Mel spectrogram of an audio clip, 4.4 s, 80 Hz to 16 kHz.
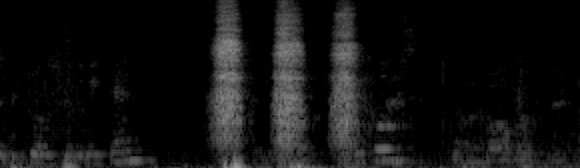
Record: {"exhalation_length": "4.4 s", "exhalation_amplitude": 1732, "exhalation_signal_mean_std_ratio": 0.42, "survey_phase": "alpha (2021-03-01 to 2021-08-12)", "age": "18-44", "gender": "Female", "wearing_mask": "No", "symptom_cough_any": true, "symptom_fatigue": true, "symptom_headache": true, "symptom_change_to_sense_of_smell_or_taste": true, "smoker_status": "Never smoked", "respiratory_condition_asthma": false, "respiratory_condition_other": false, "recruitment_source": "Test and Trace", "submission_delay": "2 days", "covid_test_result": "Positive", "covid_test_method": "RT-qPCR"}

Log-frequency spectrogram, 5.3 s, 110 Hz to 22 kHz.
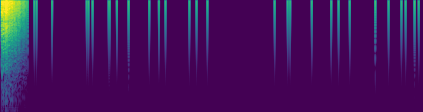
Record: {"cough_length": "5.3 s", "cough_amplitude": 2, "cough_signal_mean_std_ratio": 0.06, "survey_phase": "beta (2021-08-13 to 2022-03-07)", "age": "45-64", "gender": "Male", "wearing_mask": "No", "symptom_none": true, "smoker_status": "Never smoked", "respiratory_condition_asthma": false, "respiratory_condition_other": false, "recruitment_source": "REACT", "submission_delay": "0 days", "covid_test_result": "Negative", "covid_test_method": "RT-qPCR", "influenza_a_test_result": "Negative", "influenza_b_test_result": "Negative"}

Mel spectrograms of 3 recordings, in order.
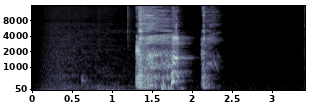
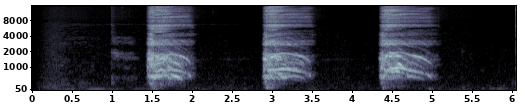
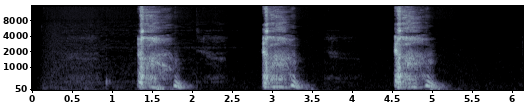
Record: {"cough_length": "3.4 s", "cough_amplitude": 32192, "cough_signal_mean_std_ratio": 0.31, "exhalation_length": "6.1 s", "exhalation_amplitude": 21942, "exhalation_signal_mean_std_ratio": 0.43, "three_cough_length": "6.1 s", "three_cough_amplitude": 32768, "three_cough_signal_mean_std_ratio": 0.32, "survey_phase": "beta (2021-08-13 to 2022-03-07)", "age": "65+", "gender": "Female", "wearing_mask": "No", "symptom_none": true, "smoker_status": "Never smoked", "respiratory_condition_asthma": false, "respiratory_condition_other": false, "recruitment_source": "REACT", "submission_delay": "1 day", "covid_test_result": "Negative", "covid_test_method": "RT-qPCR"}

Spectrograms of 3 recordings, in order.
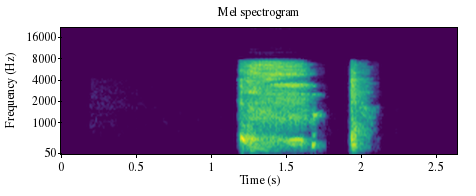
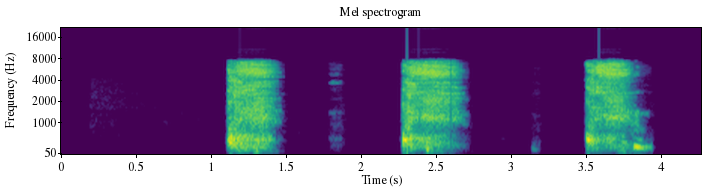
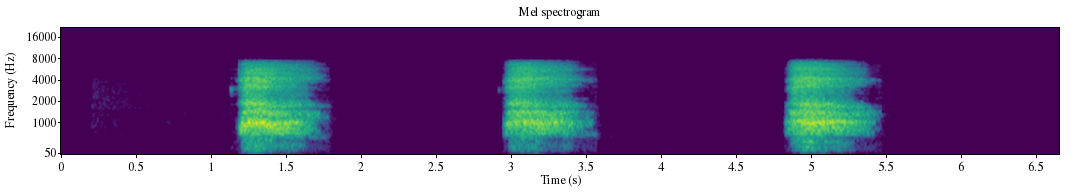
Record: {"cough_length": "2.6 s", "cough_amplitude": 32674, "cough_signal_mean_std_ratio": 0.38, "three_cough_length": "4.3 s", "three_cough_amplitude": 32768, "three_cough_signal_mean_std_ratio": 0.41, "exhalation_length": "6.7 s", "exhalation_amplitude": 26207, "exhalation_signal_mean_std_ratio": 0.35, "survey_phase": "beta (2021-08-13 to 2022-03-07)", "age": "18-44", "gender": "Female", "wearing_mask": "No", "symptom_cough_any": true, "symptom_runny_or_blocked_nose": true, "symptom_shortness_of_breath": true, "symptom_sore_throat": true, "symptom_fatigue": true, "symptom_headache": true, "smoker_status": "Current smoker (e-cigarettes or vapes only)", "respiratory_condition_asthma": false, "respiratory_condition_other": false, "recruitment_source": "Test and Trace", "submission_delay": "2 days", "covid_test_result": "Positive", "covid_test_method": "ePCR"}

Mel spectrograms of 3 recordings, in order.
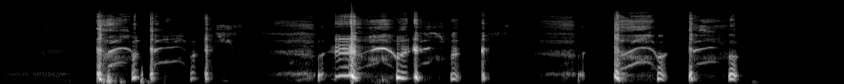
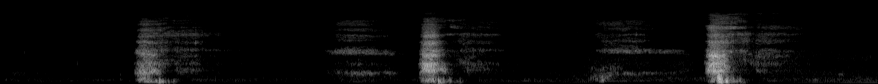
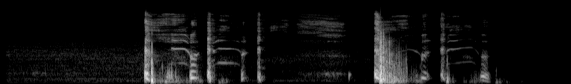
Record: {"three_cough_length": "8.4 s", "three_cough_amplitude": 32768, "three_cough_signal_mean_std_ratio": 0.31, "exhalation_length": "8.8 s", "exhalation_amplitude": 14358, "exhalation_signal_mean_std_ratio": 0.26, "cough_length": "5.7 s", "cough_amplitude": 32768, "cough_signal_mean_std_ratio": 0.25, "survey_phase": "beta (2021-08-13 to 2022-03-07)", "age": "45-64", "gender": "Female", "wearing_mask": "No", "symptom_cough_any": true, "symptom_shortness_of_breath": true, "symptom_sore_throat": true, "symptom_fatigue": true, "symptom_headache": true, "symptom_loss_of_taste": true, "symptom_other": true, "symptom_onset": "5 days", "smoker_status": "Never smoked", "respiratory_condition_asthma": false, "respiratory_condition_other": false, "recruitment_source": "Test and Trace", "submission_delay": "-1 day", "covid_test_result": "Positive", "covid_test_method": "RT-qPCR", "covid_ct_value": 24.1, "covid_ct_gene": "N gene"}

